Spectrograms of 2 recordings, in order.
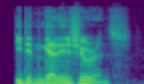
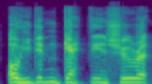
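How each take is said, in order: First: Said in the usual way. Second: Higher, louder mock surprise; mock realisation. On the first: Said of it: "plain take". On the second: Mocking the friend finally getting the joke, higher and louder. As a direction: act out the penny dropping.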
